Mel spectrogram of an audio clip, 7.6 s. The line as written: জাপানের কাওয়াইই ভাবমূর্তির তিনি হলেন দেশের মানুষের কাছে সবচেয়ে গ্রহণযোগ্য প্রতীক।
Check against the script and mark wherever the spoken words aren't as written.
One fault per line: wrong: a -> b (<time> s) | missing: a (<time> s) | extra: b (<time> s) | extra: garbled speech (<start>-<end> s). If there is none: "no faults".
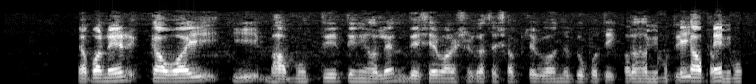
extra: garbled speech (6.2-7.4 s)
